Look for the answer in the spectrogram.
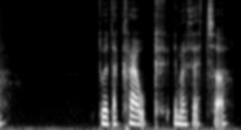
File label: "crawc", Welsh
